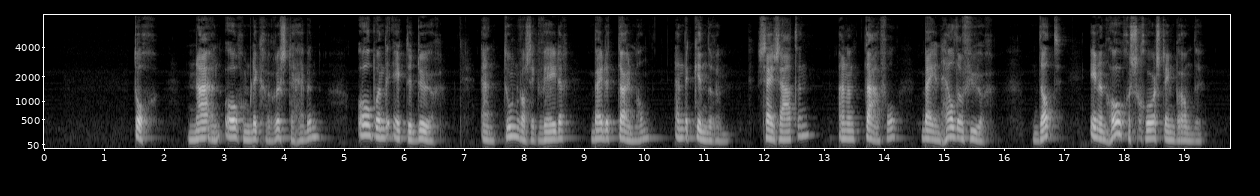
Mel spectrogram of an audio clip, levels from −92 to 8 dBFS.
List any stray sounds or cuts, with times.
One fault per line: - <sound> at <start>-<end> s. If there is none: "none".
none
